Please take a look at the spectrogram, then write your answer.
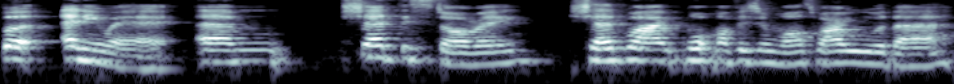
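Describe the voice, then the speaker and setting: Speaking in a northern English accent, a woman talks at a moderate pace with a medium pitch and ordinary pitch variation. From northern England. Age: 40s. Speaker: business coach. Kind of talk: podcast interview. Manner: animated.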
